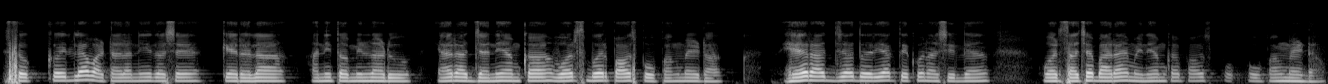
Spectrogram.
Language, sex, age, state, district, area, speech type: Goan Konkani, male, 18-30, Goa, Tiswadi, rural, spontaneous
